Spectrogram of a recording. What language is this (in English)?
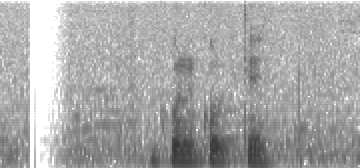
Bangla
